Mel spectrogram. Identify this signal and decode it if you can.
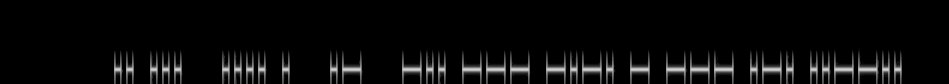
Morse code, heard as a keyed tone, about 20 wpm, 700 Hz. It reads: IS HE A DOCTOR?
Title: Sentences from Top 1500 Words 20wpm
